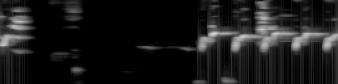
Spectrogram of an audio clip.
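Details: Bar-winged prinia used as a bird lure: after near silence and a faint thin whistle, a short fast run of rising high chips begins.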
